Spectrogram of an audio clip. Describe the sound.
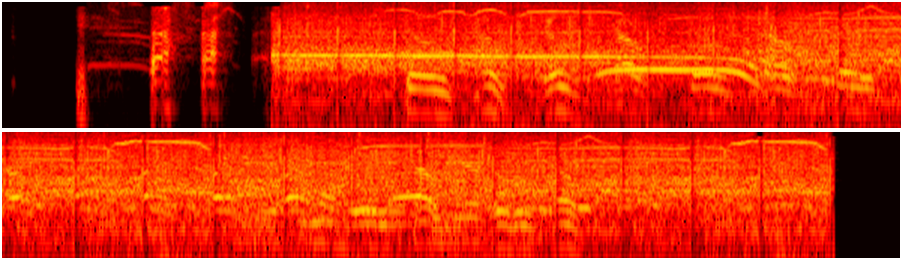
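A crowd cheers and applauds a comedian as he is introduced, loudly and continuously for about ten seconds, with whoops and shouting voices rising over the clapping, after a few brief bursts of noise at the start.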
